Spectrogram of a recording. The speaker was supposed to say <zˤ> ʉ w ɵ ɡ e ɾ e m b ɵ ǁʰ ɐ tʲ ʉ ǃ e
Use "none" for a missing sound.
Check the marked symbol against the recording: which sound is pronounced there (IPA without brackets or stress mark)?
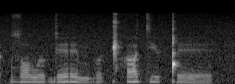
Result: zˤ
